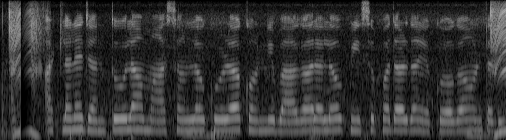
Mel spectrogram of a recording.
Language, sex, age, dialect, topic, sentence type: Telugu, female, 41-45, Telangana, agriculture, statement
